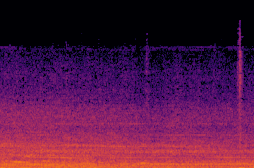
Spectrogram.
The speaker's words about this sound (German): Oh ja, einer von den ganz großen Lastkränen bewegt sich hier. Von der, von der Werft.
